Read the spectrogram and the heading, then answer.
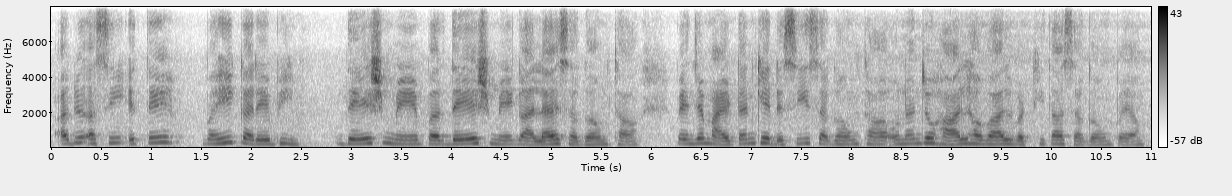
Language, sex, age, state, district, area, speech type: Sindhi, female, 18-30, Maharashtra, Mumbai Suburban, rural, spontaneous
